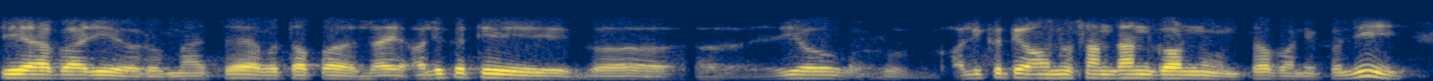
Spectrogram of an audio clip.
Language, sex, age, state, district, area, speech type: Nepali, male, 30-45, West Bengal, Darjeeling, rural, conversation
